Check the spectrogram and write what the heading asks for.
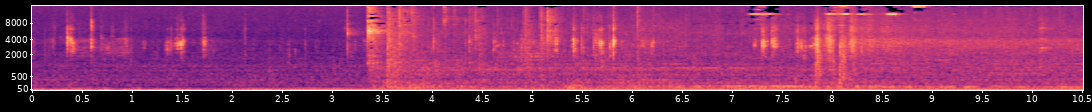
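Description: Car engine running steadily, with scattered clicks and knocks of things being handled and a short rush of hiss about three and a half seconds in.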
